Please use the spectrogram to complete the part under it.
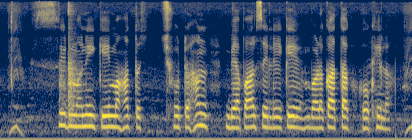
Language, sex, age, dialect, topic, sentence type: Bhojpuri, female, 25-30, Southern / Standard, banking, statement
